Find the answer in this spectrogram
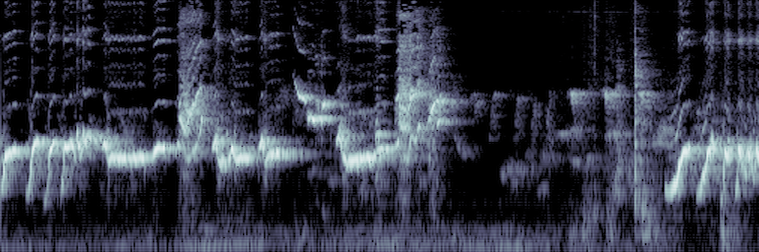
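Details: Magpie-robin singing as a lure meant to make a silent bird reply: long, continuous, fluty whistled phrases with rising and falling slurs, a brief quiet gap, then fast upward notes.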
